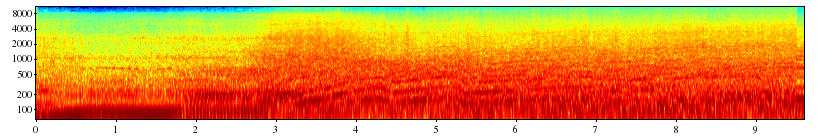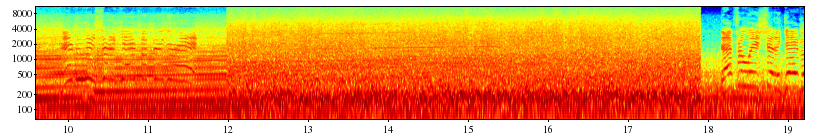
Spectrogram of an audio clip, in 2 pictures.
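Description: A Jeep Trackhawk launches in a drag race with its engine roaring loud and close. The revs climb steadily through a long, sustained run with a brief shift break midway.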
